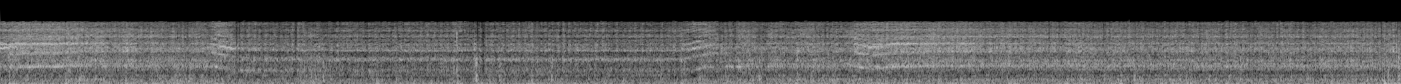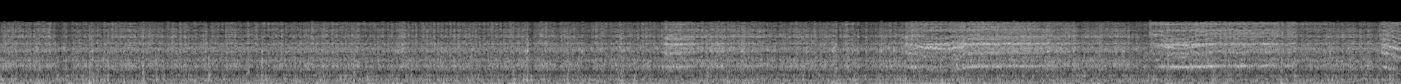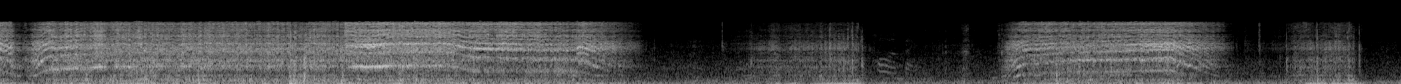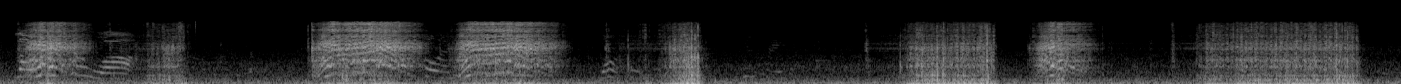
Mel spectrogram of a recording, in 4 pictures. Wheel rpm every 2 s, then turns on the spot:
230, 180, 160, 190, 230, 240, 230, 230, 230, 230, 230, 220, 230, 190, 180, 230, 180, 10, 10, 110, 10, 20, 40, 40, 10, 10, 10, 20.
34-38 40-42 50-52 54-56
